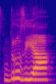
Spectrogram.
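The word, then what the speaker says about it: друзья: It is druzia, druzia. So, here stress is on the ending ya.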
